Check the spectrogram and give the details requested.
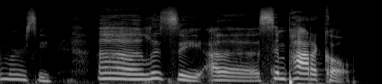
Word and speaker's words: simpatico: uh let's see uh simpatico simpadico s-i-m-p-a-t-i-c-o pronounced just like it's spelled simpatico it's an adjective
